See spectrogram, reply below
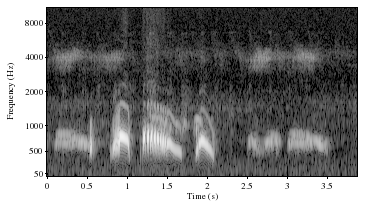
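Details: Female spotted dove decoy calling to lure wild doves: soft flat coo, a sharp note, a loud rising-falling hoot, then a long throbbing descending coo and a hooked note, ending with gentle low coos.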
